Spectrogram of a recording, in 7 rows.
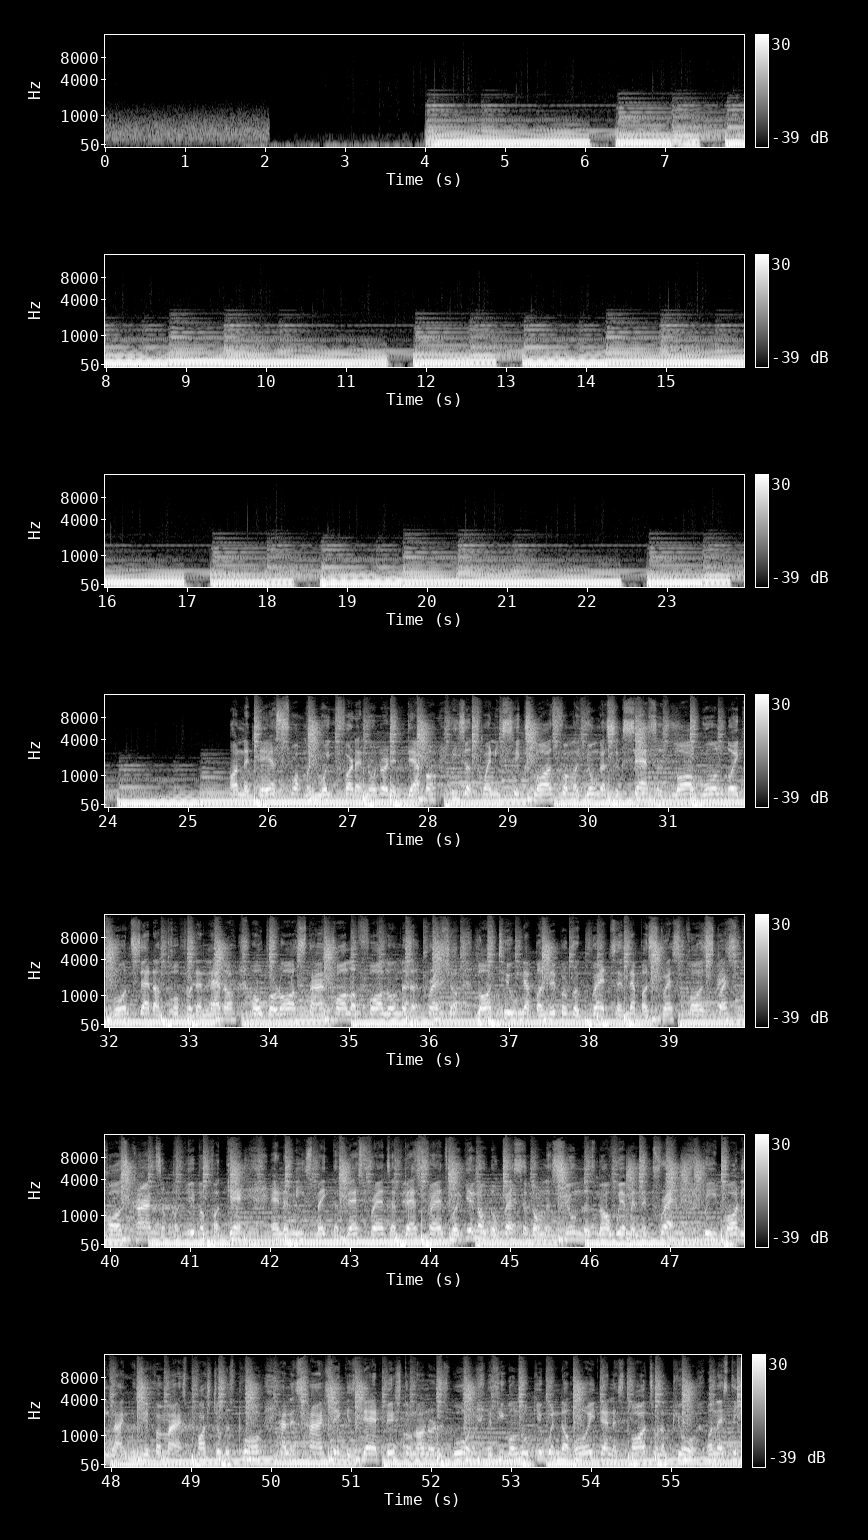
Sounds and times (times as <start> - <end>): Music: 3.8 - 55.8.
